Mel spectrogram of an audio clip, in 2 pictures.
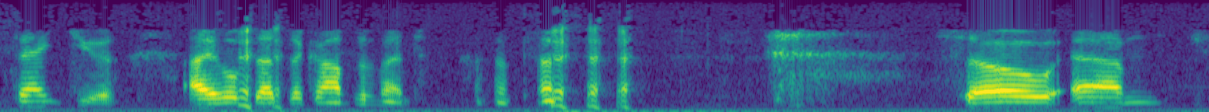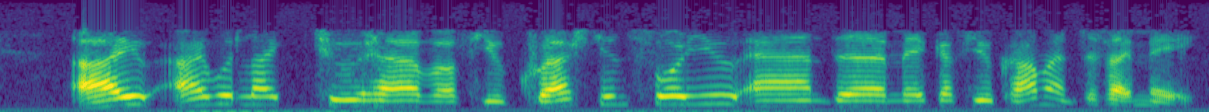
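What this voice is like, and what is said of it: Canadian accent. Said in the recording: “You definitely got that Canadian accent.”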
